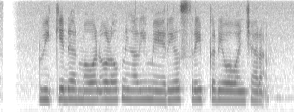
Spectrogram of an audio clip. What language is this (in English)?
Sundanese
